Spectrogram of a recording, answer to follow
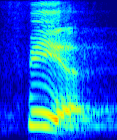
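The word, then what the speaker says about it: vier: പറയുന്ന ആൽഫബെറ്റിലാണ് സ്റ്റാർട്ട് ചെയ്യുന്നത് വി വരുമ്പോൾ നമ്മൾ ഉച്ചാരണ വ്യത്യാസം പഠിച്ചിട്ടുണ്ട് എഫ് ആയിട്ട് ഉച്ചരിക്കണം എന്നുള്ളത് സോ ഇത് വായിക്കുന്നത് ഫിയർ ഫിയർ ഫോർ എന്നതിന് ഫിയർ എന്നാണ് ജർമനിൽ പറയുക ഫിയർ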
